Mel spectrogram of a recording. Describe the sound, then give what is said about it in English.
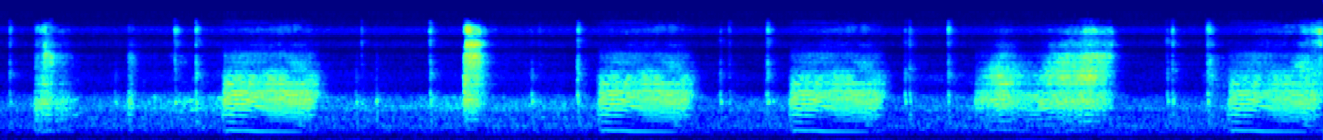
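A Tesla car's fart-on-demand sound effect plays inside the car again and again, about five buzzy, rippling bursts each lasting under a second, loud, separated by short pauses with faint clicks between. “I don't know how to put it on my horn, but I know how to, like, you know, fart on demand so I can go. Can you hear that?”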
